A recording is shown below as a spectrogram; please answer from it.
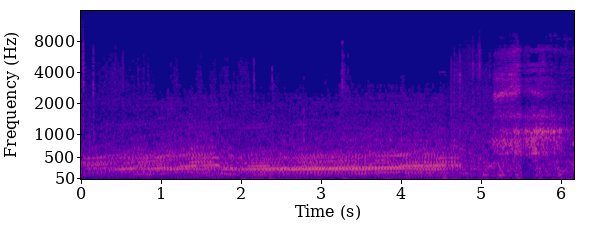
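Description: A Cadillac CTS with a 3.0 V6 engine accelerates from inside the cabin, its engine roar rising steadily in pitch for several seconds before easing off as the revs drop and road noise takes over.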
